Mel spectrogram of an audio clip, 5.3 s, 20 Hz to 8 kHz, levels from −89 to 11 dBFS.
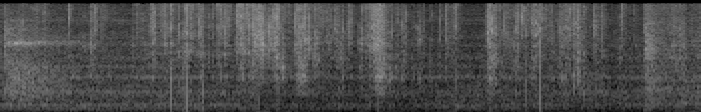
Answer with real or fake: fake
